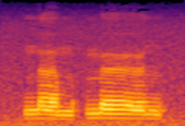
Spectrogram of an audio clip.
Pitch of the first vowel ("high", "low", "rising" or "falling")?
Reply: low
